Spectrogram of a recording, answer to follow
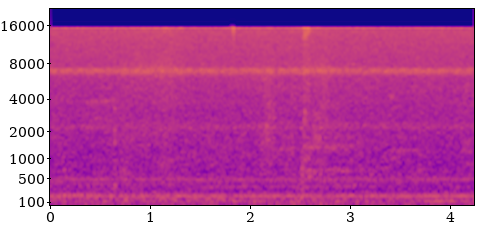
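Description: Steady low hum with a faint hiss, constant throughout with no distinct events: background room noise.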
